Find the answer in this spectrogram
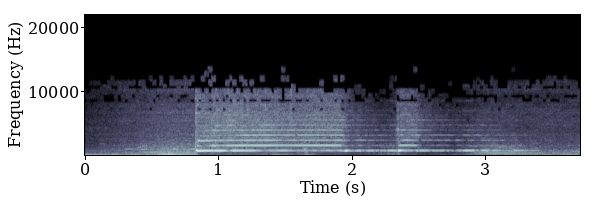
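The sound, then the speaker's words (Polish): Whistle of an OL49 steam locomotive: one long, loud, shrill blast, then a shorter second blast, over a rumbling background. “Znajdujemy się w centrum dowodzenia, czyli na parowozie. Jest to parowóz OL-49”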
